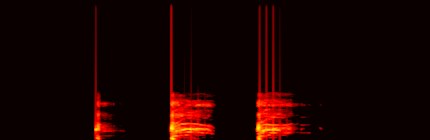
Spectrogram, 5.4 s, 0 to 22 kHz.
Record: {"three_cough_length": "5.4 s", "three_cough_amplitude": 8777, "three_cough_signal_mean_std_ratio": 0.26, "survey_phase": "beta (2021-08-13 to 2022-03-07)", "age": "45-64", "gender": "Female", "wearing_mask": "No", "symptom_cough_any": true, "symptom_fatigue": true, "symptom_headache": true, "symptom_change_to_sense_of_smell_or_taste": true, "symptom_loss_of_taste": true, "symptom_onset": "5 days", "smoker_status": "Never smoked", "respiratory_condition_asthma": false, "respiratory_condition_other": false, "recruitment_source": "Test and Trace", "submission_delay": "1 day", "covid_test_result": "Positive", "covid_test_method": "RT-qPCR", "covid_ct_value": 19.4, "covid_ct_gene": "ORF1ab gene"}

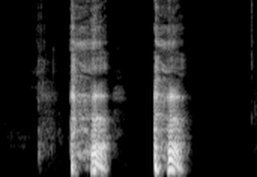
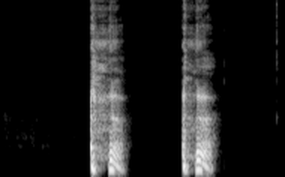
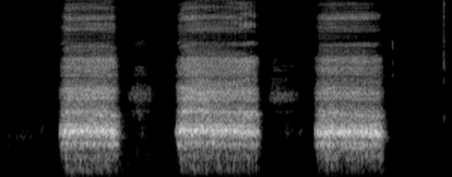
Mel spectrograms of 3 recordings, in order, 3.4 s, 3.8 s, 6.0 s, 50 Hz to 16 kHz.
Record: {"cough_length": "3.4 s", "cough_amplitude": 32566, "cough_signal_mean_std_ratio": 0.34, "three_cough_length": "3.8 s", "three_cough_amplitude": 29199, "three_cough_signal_mean_std_ratio": 0.32, "exhalation_length": "6.0 s", "exhalation_amplitude": 9990, "exhalation_signal_mean_std_ratio": 0.63, "survey_phase": "alpha (2021-03-01 to 2021-08-12)", "age": "65+", "gender": "Male", "wearing_mask": "No", "symptom_none": true, "smoker_status": "Never smoked", "respiratory_condition_asthma": false, "respiratory_condition_other": false, "recruitment_source": "REACT", "submission_delay": "2 days", "covid_test_result": "Negative", "covid_test_method": "RT-qPCR"}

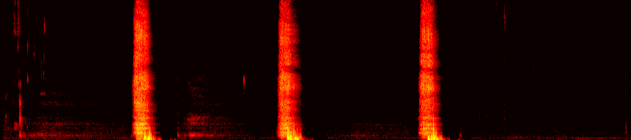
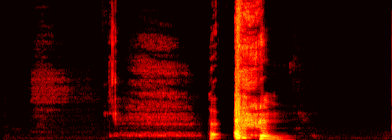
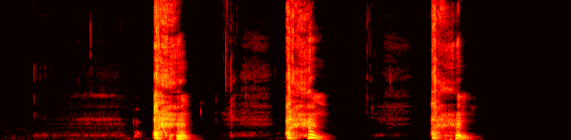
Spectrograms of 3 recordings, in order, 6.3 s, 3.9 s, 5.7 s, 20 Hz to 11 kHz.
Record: {"exhalation_length": "6.3 s", "exhalation_amplitude": 32746, "exhalation_signal_mean_std_ratio": 0.22, "cough_length": "3.9 s", "cough_amplitude": 32768, "cough_signal_mean_std_ratio": 0.23, "three_cough_length": "5.7 s", "three_cough_amplitude": 32768, "three_cough_signal_mean_std_ratio": 0.29, "survey_phase": "alpha (2021-03-01 to 2021-08-12)", "age": "45-64", "gender": "Male", "wearing_mask": "No", "symptom_none": true, "smoker_status": "Never smoked", "respiratory_condition_asthma": false, "respiratory_condition_other": false, "recruitment_source": "REACT", "submission_delay": "1 day", "covid_test_result": "Negative", "covid_test_method": "RT-qPCR"}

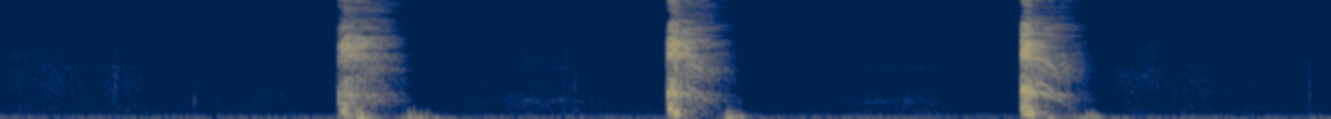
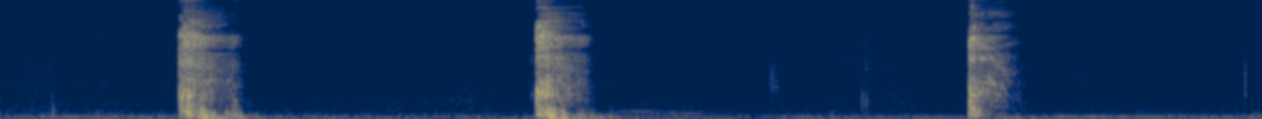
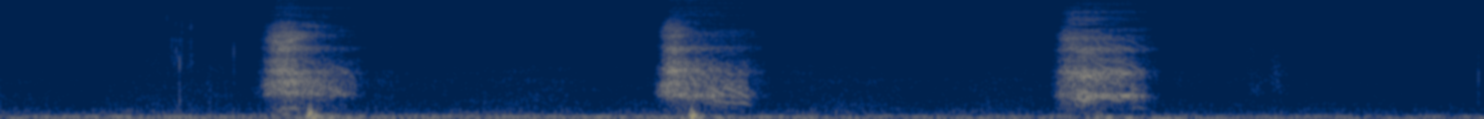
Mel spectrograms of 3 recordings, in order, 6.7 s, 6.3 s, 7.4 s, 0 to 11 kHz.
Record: {"three_cough_length": "6.7 s", "three_cough_amplitude": 16083, "three_cough_signal_mean_std_ratio": 0.24, "cough_length": "6.3 s", "cough_amplitude": 10221, "cough_signal_mean_std_ratio": 0.25, "exhalation_length": "7.4 s", "exhalation_amplitude": 1440, "exhalation_signal_mean_std_ratio": 0.56, "survey_phase": "alpha (2021-03-01 to 2021-08-12)", "age": "45-64", "gender": "Female", "wearing_mask": "No", "symptom_cough_any": true, "smoker_status": "Current smoker (11 or more cigarettes per day)", "respiratory_condition_asthma": false, "respiratory_condition_other": false, "recruitment_source": "REACT", "submission_delay": "1 day", "covid_test_result": "Negative", "covid_test_method": "RT-qPCR"}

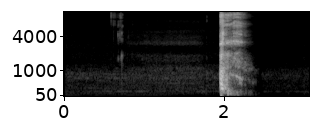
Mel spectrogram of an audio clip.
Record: {"cough_length": "3.1 s", "cough_amplitude": 32768, "cough_signal_mean_std_ratio": 0.18, "survey_phase": "beta (2021-08-13 to 2022-03-07)", "age": "45-64", "gender": "Female", "wearing_mask": "No", "symptom_none": true, "symptom_onset": "7 days", "smoker_status": "Ex-smoker", "respiratory_condition_asthma": true, "respiratory_condition_other": false, "recruitment_source": "REACT", "submission_delay": "1 day", "covid_test_result": "Negative", "covid_test_method": "RT-qPCR", "influenza_a_test_result": "Negative", "influenza_b_test_result": "Negative"}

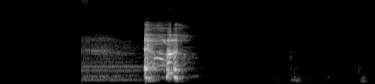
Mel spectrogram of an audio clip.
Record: {"cough_length": "3.8 s", "cough_amplitude": 32766, "cough_signal_mean_std_ratio": 0.23, "survey_phase": "beta (2021-08-13 to 2022-03-07)", "age": "45-64", "gender": "Female", "wearing_mask": "No", "symptom_cough_any": true, "symptom_runny_or_blocked_nose": true, "symptom_fatigue": true, "symptom_fever_high_temperature": true, "symptom_change_to_sense_of_smell_or_taste": true, "symptom_onset": "3 days", "smoker_status": "Never smoked", "respiratory_condition_asthma": false, "respiratory_condition_other": false, "recruitment_source": "Test and Trace", "submission_delay": "2 days", "covid_test_result": "Positive", "covid_test_method": "RT-qPCR", "covid_ct_value": 14.8, "covid_ct_gene": "ORF1ab gene", "covid_ct_mean": 15.9, "covid_viral_load": "6000000 copies/ml", "covid_viral_load_category": "High viral load (>1M copies/ml)"}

